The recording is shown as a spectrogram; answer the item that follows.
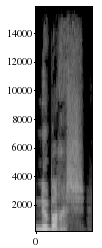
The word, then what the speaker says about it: Nourbakhsh: Nubash.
